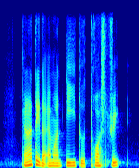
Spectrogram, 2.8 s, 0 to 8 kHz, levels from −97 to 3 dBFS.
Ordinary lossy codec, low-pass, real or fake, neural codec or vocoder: none; 7.2 kHz; real; none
